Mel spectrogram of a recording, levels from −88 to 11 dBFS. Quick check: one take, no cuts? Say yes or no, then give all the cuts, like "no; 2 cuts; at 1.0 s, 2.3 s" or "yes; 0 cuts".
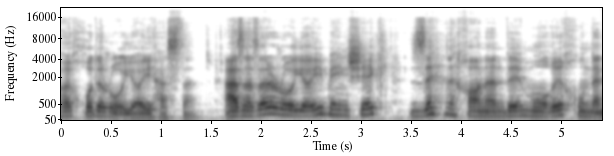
no; 1 cut; at 1.5 s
